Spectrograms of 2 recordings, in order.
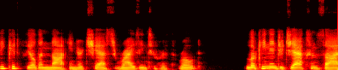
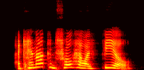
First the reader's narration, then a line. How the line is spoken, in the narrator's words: Katie rushed out angrily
